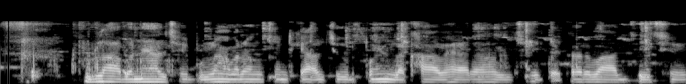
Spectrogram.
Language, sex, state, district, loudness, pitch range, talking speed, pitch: Maithili, male, Bihar, Saharsa, -14 LUFS, 115-120 Hz, 165 wpm, 115 Hz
